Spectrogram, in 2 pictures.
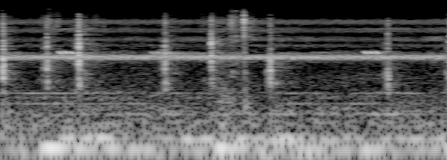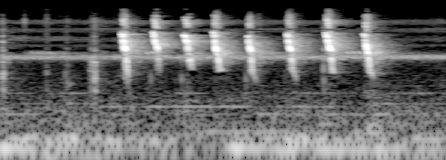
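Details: Kapas tembak song of a lesser green leafbird. After scattered soft ticks, a series of eight bright, sharp descending chirps comes at roughly four per second. A steady high-pitched hum runs underneath.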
